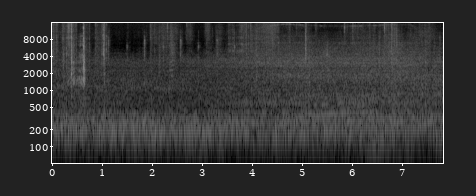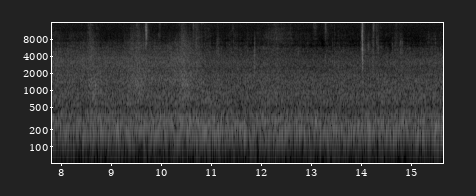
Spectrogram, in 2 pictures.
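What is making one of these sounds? A car engine hums steadily with tyre noise on the road.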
